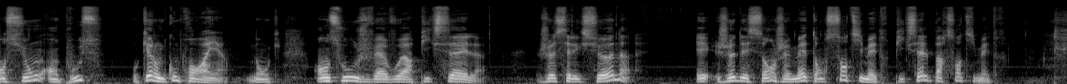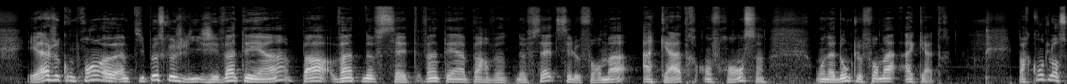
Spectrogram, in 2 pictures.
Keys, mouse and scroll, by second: 4.9-5.9 drag, 8.5-9.9 drag.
